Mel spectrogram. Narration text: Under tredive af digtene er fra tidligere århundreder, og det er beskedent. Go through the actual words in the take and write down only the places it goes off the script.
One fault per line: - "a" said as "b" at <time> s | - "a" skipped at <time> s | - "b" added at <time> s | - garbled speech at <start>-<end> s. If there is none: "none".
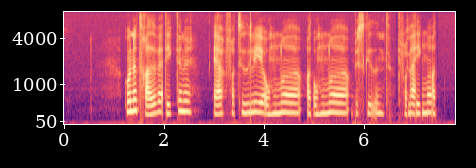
- "af" skipped at 1.9 s
- "det" said as "århundreder" at 5.0 s
- garbled speech at 6.6-7.5 s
